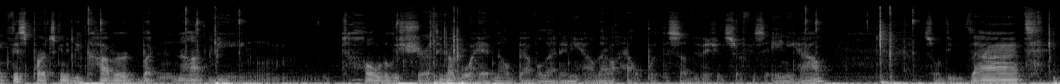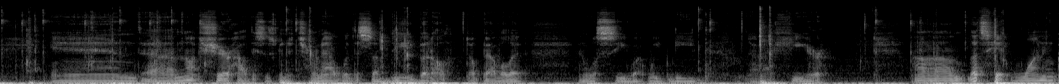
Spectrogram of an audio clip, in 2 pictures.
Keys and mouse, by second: 0.8-3.2 middle drag, 4.4 ctrl+b, 8.7 a, 9.1-11.3 middle drag, 14.5 ctrl+b, 18.1 a, 20.5 KP_1.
